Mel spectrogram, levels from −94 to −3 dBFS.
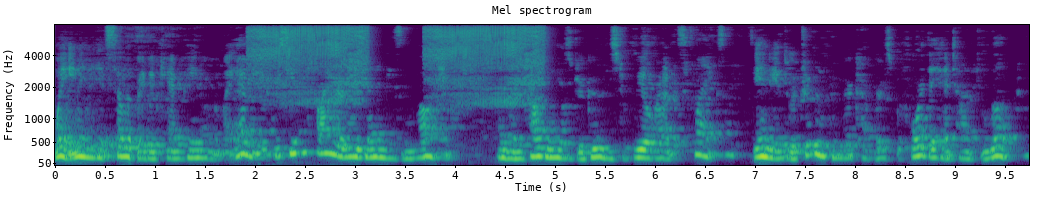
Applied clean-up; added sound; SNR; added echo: classical method WPE with log-MMSE.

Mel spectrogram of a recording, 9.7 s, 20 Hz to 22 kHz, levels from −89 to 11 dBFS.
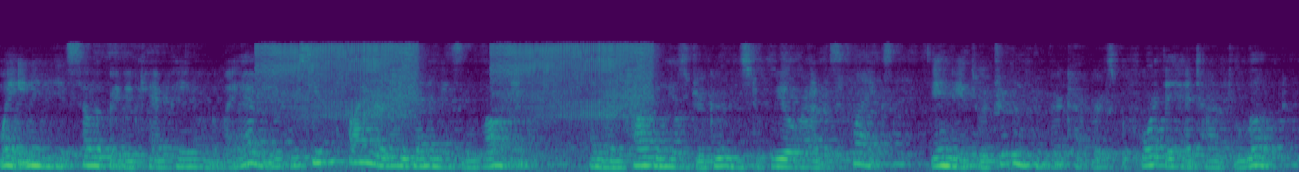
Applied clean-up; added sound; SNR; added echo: none; Squeak; 12 dB; reverberation time 2.3 s.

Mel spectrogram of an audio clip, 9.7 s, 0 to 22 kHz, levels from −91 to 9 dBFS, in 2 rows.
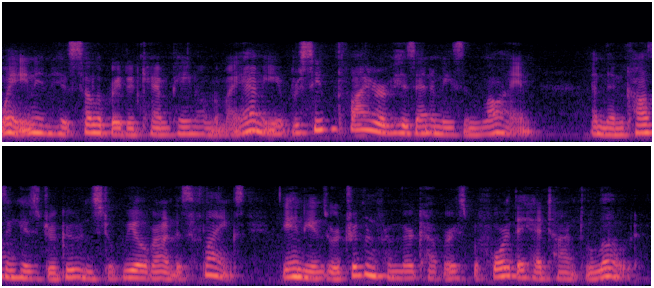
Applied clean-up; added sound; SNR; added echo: none; none; none; none.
